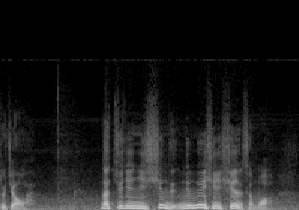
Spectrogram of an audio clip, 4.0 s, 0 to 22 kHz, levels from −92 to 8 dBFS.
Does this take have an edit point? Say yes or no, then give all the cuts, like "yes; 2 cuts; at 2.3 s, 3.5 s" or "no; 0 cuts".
no; 0 cuts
